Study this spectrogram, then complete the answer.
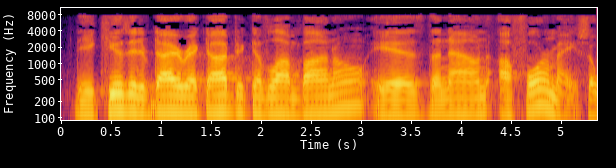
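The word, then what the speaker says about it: lambano (λαμβάνω): Looks like that in the Greek, L-A-M-B-A-N, long O, lambano.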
